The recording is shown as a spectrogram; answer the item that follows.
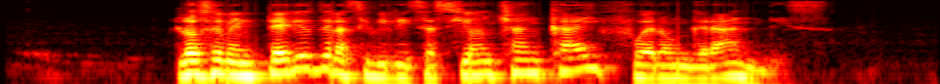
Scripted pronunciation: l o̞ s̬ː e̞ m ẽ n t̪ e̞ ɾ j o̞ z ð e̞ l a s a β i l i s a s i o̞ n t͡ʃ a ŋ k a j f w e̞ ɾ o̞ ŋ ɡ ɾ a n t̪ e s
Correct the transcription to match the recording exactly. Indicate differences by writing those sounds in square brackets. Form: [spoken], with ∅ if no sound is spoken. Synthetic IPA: l o̞ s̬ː e̞ m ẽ n t̪ e̞ ɾ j o̞ z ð e̞ l a s [i] β i l i s a s [j] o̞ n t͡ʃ a ŋ k a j f w e̞ ɾ o̞ ŋ ɡ ɾ a n [d̪] e s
